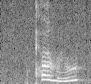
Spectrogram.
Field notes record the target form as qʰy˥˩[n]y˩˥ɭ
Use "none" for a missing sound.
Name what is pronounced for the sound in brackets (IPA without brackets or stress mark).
ɳ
